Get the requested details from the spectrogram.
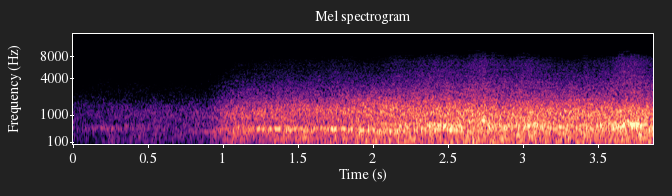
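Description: Water rushes and splashes nearby, growing louder.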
